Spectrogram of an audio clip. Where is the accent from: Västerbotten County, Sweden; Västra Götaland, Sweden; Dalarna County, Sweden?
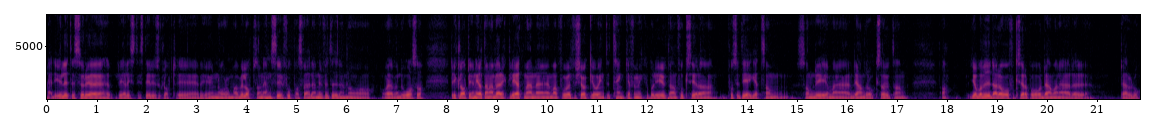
Västra Götaland, Sweden; Älvängen; moved away; also born or lived in England; Jag kommer från, från Älvängen där det är ett klubbhus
